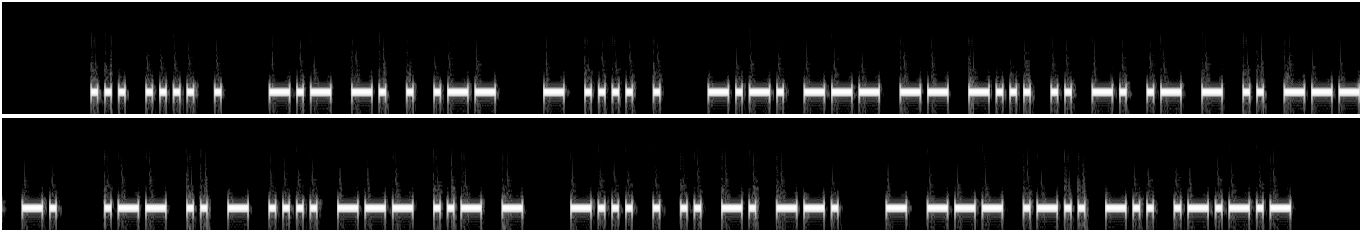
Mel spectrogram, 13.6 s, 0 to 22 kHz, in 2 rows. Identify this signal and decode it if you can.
Morse code, heard as a keyed tone, about 36 wpm, 700 Hz. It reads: SHE KNEW THE COMBINATION WITHOUT BEING TOLD.
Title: Sentences from Top 1000 Words - Review Part 6 - 35wpm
